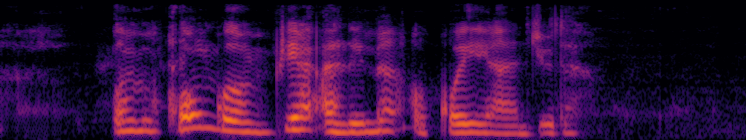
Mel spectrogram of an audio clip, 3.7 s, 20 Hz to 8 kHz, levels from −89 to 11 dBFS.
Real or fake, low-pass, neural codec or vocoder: fake; 7.2 kHz; codec, 24 kHz, 1.5 kbps, HILCodec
